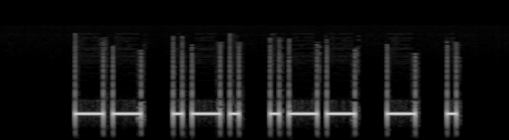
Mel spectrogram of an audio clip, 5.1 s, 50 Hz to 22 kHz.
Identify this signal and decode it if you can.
Morse code, heard as a keyed tone, about 13 wpm, 800 Hz. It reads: MRWTE
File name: CW / DET / 1 3 1500C S A 12wpm 2905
